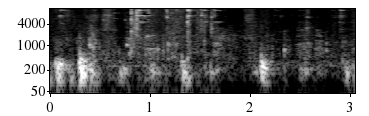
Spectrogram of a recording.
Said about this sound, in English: And these dogs are all over me.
